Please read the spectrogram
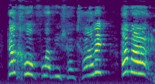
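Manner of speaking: hammed-up high voice of the neighbour taking offence for Fluffy; offended dog lady. Woman offended for her dog.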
